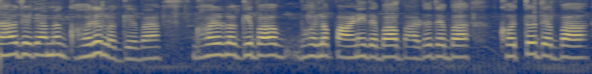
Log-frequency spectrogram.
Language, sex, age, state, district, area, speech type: Odia, female, 18-30, Odisha, Rayagada, rural, spontaneous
